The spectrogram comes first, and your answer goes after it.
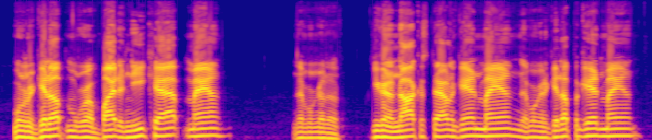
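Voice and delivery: "man" voiced and stressed at each line's end. Imitating Dan Campbell after naming him for coach of the year: Dan Campbell impression. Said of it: "Does he say "man" a lot there".

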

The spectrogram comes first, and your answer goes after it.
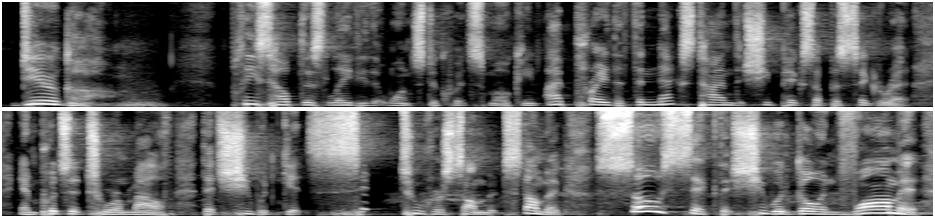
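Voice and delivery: still, small, hushed half-whisper. Retelling a mother's prayer for a lady quitting smoking: imitating a half-whispered prayer. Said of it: "In that still small voice, she whispers this prayer".

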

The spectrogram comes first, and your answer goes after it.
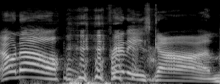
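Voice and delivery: very slow, high cartoon nerd voice. Speaker complains about how the ghost heads were voiced, doing a Simpsons nerd voice. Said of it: "Simpsons nerd voices".

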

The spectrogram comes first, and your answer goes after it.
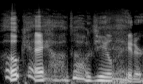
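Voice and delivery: voice failing and giving out mid-speech. Retelling a phone call with a sister while losing voice: imitating own lost voice. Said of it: "my voice goes from this to".

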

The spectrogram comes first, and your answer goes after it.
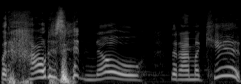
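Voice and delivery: put-on very loud, very high, baffled, fed-up kid voice. Retelling a girl struggling with a childproof cap, imitating an astounded, frustrated kid. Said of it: "in this astounded and frustrated voice".

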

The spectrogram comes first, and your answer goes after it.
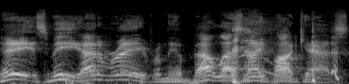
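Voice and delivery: raspy, gravelly voice, pitched a touch high. Doing an impression of a guest for him: Adam Ray impression. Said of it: "Do you wanna hear my Adam Ray?".

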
